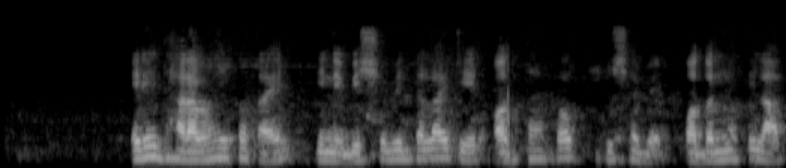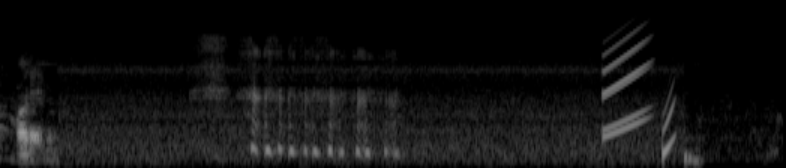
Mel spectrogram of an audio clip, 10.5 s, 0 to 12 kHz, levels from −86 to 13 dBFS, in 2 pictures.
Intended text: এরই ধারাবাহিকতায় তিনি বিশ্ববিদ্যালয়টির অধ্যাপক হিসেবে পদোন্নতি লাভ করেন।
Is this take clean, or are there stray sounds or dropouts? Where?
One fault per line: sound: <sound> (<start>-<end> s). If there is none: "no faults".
sound: laugh (6.5-8.1 s)
sound: chirp (9.3-9.8 s)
